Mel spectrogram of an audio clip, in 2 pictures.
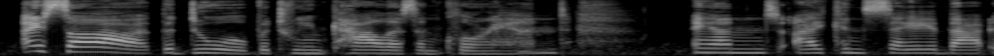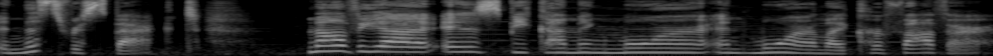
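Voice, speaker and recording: A woman's voice: high voice, slight background noise. A woman voicing a proud, vain yet vulnerable young former stage celebrity in a video game, with a theatrical manner and flustered hesitations. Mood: reflective. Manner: theatrical, boastful, prone to sighs and flustered hesitation. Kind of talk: video game character monologue.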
